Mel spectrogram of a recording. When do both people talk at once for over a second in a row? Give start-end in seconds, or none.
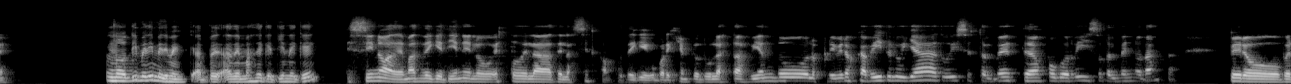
none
